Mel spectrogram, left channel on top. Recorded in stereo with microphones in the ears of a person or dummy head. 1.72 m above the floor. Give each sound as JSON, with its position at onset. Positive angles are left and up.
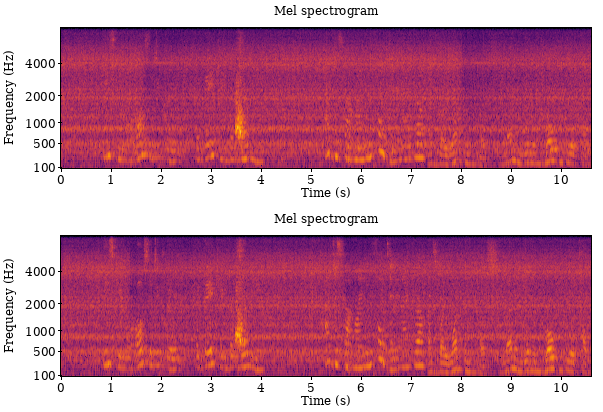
{"t": 0.8, "sound": "a woman speaking", "side_deg": -10, "distance_m": 5.5}
{"t": 3.5, "sound": "a dog barking", "side_deg": 10, "distance_m": 1.2}
{"t": 5.3, "sound": "a woman speaking", "side_deg": -45, "distance_m": 9.0}
{"t": 7.3, "sound": "a man speaking", "side_deg": -55, "distance_m": 1.6}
